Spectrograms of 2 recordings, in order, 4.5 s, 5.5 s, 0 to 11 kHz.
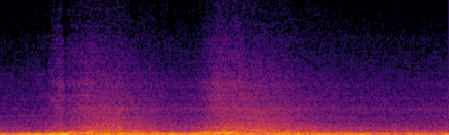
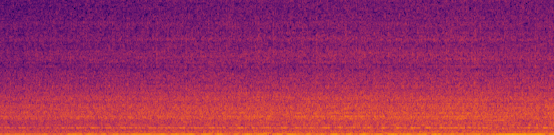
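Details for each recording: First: Warmed-up '93 Mustang Cobra 5.0L V8, after fixing a cylinder that left it running on 7 cylinders: revs up cleanly twice with no hesitation between 2000 and 3000 rpm; check engine light off, healthy. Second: 1993 Mustang Cobra 5.0L V8 Fox Body with hesitation at 2000–3000 rpm and power loss: uneven loping idle with a gap in firing rhythm; one cylinder dead though spark present, running on 7 cylinders.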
